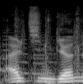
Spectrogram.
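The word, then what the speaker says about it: Altın Gün: pour euh, inaugurer ce tour du monde des musiques euh, qui redonnent foi en l'humanité, tu voulais commencer par euh, Altingen, je sais pas si je le prononce bien. – C'est parfait.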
